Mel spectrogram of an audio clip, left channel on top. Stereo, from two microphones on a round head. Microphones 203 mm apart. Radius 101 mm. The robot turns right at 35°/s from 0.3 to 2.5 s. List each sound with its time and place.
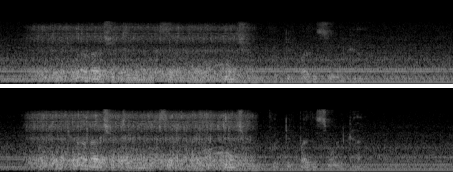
0.6 s a man speaking: 120° right, 2 m; by 3.7 s 50° right, 2 m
